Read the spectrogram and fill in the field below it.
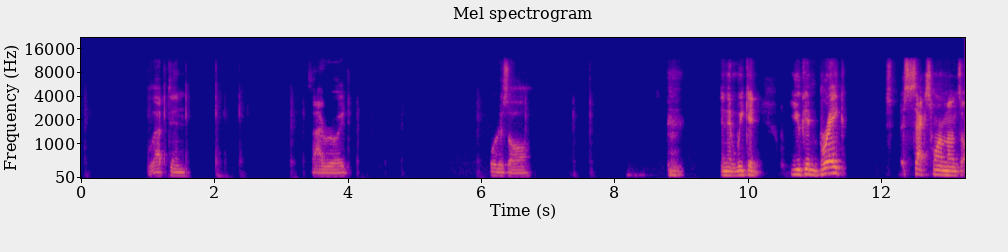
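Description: A man speaks calmly in short phrases over an online call, pausing often.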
